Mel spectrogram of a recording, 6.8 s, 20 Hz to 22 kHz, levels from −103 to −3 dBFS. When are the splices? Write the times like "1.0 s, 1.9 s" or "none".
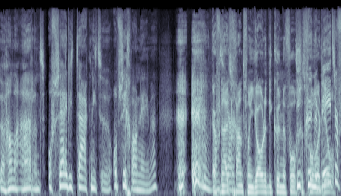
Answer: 0.9 s, 4.9 s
